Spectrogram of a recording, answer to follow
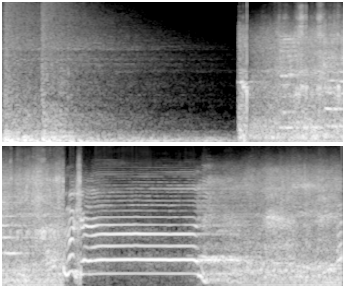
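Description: An intro sound effect's boom and whoosh dying away, then an abrupt cut to the hubbub of a wrestling venue. About two seconds after the cut, one long tone is held for about a second and a half.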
